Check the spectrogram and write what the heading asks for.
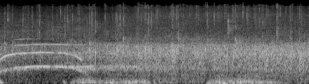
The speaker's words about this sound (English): You can clap for them. They did a great job.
